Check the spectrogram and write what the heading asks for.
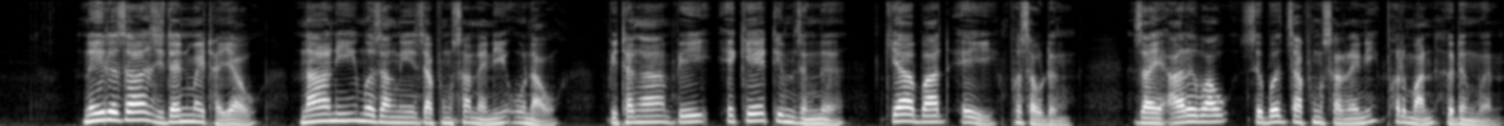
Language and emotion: Bodo, neutral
